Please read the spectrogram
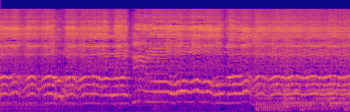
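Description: A man singing a copla into a microphone through a PA, holding long wordless melismatic notes with a wavering vibrato over recorded backing music.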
